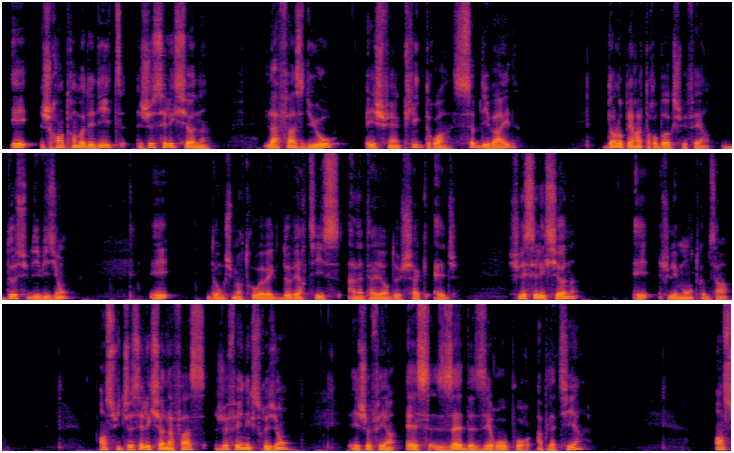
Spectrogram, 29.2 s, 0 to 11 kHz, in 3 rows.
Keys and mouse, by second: 0.6 Tab, 1.1 alt+click, 3.5 click, 9.3 click, 10.6 ctrl+alt+click, 18.0-19.3 drag, 19.6 alt+click, 20.5 3, 21.2 click, 22.4 e, 23.5 alt+shift+click, 23.8 ctrl+alt+click, 24.9 s, 28.2 click.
